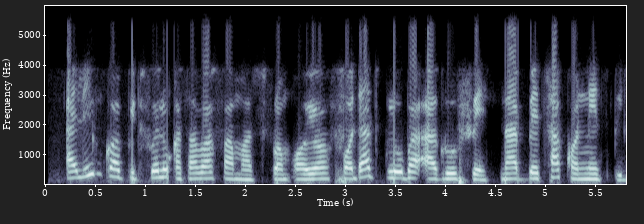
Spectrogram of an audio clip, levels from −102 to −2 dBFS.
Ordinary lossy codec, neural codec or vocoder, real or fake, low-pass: Opus, 64 kbps; none; real; 5.4 kHz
